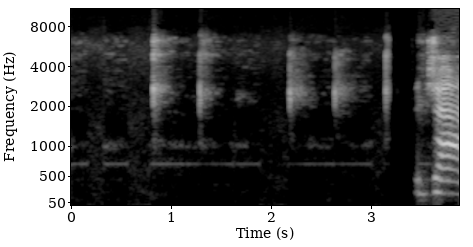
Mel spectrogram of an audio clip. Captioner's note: fingers snapping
